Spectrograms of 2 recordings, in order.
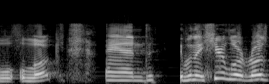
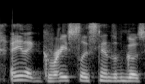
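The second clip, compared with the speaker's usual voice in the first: plain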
